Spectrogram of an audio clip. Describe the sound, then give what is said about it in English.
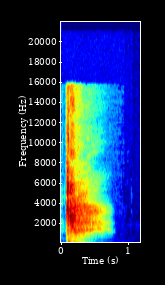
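A voice imitates a lightning crack: one sudden, loud, hissing burst of breathy noise that starts sharply and fades over under a second, with no talking. “That's the best lightning impersonation I've ever heard.”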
